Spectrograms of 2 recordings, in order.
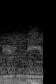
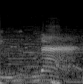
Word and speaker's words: Mutiny: LWAFLMNOYT on Mutiny Radio. Mutiny. – Mutiny! It's pronounced mutiny. – Mutiny! – It's pronounced mutiny. – Mutiny! – Well, my turnoffs are guys who say mutinay.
